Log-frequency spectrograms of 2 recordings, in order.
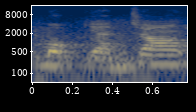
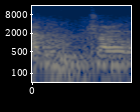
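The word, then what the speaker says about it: Muk Yan Jong: or dummy so you always have to say m Yan Jong and not M Jong like georgean said so that's a formal way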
